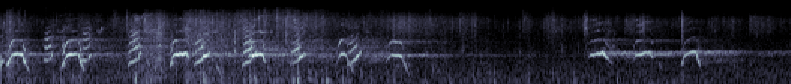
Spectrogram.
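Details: Podenco Andaluz dogs, Los Romeros line, Baños de la Encina in Jaén, Spain: bursts of sharp, high yelps with falling tails, a quick run of about eight, a brief pause, then a few more yelps.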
